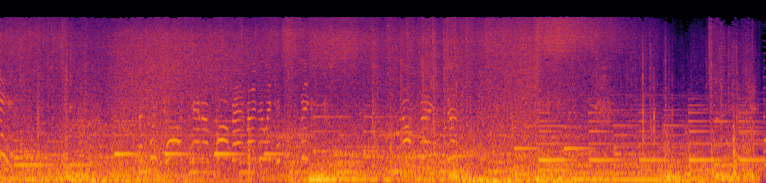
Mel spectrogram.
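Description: Storm at sea in the film Adrift, with a sailboat caught as its sail is reefed against the gale: loud continuous surf and wind roar with a dense, rolling wash, under layered film score and effects.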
